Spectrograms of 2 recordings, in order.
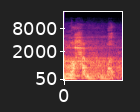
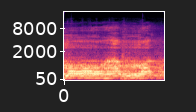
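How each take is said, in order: First: The vowel in the name is kept short. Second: The vowel in the name is drawn out long. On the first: The speaker calls it right. "মোহাম্মদ টানা যাবে না।" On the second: The speaker calls it wrong. "এই মোহাম্মদ টান আসেনি"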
